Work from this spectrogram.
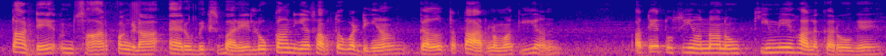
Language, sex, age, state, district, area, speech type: Punjabi, female, 60+, Punjab, Ludhiana, urban, spontaneous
